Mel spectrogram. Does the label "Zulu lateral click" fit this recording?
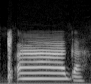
Yes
